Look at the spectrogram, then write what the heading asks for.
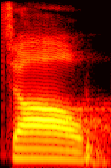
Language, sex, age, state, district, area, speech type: Manipuri, male, 18-30, Manipur, Kakching, rural, read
